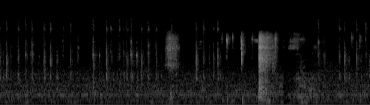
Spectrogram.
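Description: Faint typing: a run of light, irregular key clicks, with two brief soft hisses, the louder one about four and a half seconds in.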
